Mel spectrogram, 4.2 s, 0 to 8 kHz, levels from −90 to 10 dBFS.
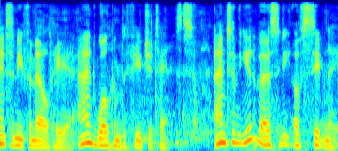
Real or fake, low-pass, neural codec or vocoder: fake; 7.2 kHz; codec, 16 kHz, 4 kbps, X-Codec, WavLM features, trained on Multilingual LibriSpeech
